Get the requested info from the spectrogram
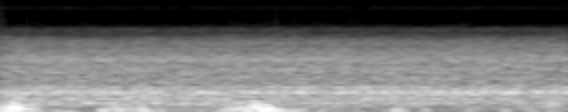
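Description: Steady background hiss, like air-conditioning or recording noise, with a short low sound about a second in.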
